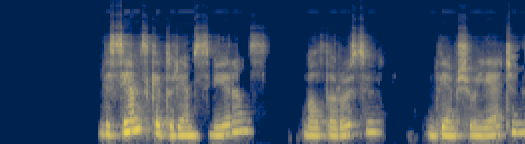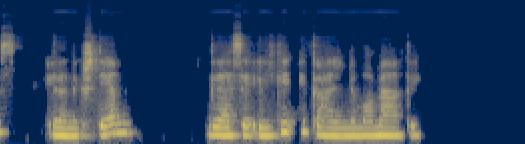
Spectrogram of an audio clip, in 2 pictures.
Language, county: Lithuanian, Panevėžys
